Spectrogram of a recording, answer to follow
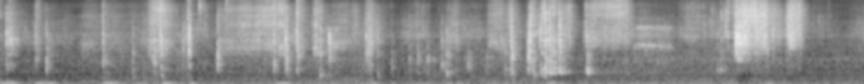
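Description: Handling noises as a Blu-ray case is slid out of a slot in the base of a collectible statue: scrapes, clicks and rustles, with the loudest rustling scrape near the end as the case comes free.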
